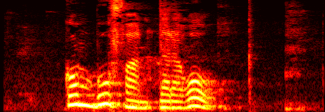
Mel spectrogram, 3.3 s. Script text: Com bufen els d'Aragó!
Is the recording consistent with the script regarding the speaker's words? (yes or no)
no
